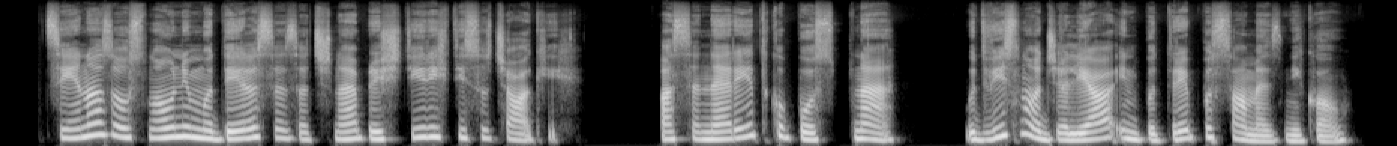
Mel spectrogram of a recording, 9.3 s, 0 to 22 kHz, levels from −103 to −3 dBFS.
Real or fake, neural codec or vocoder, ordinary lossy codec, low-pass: real; none; none; none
